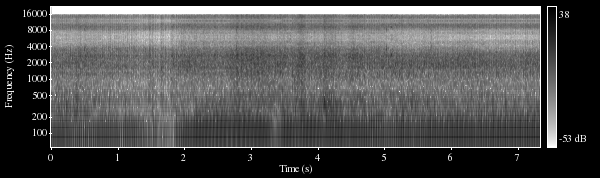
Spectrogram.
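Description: Land Rover Defender's engine running under load as it crawls up a rocky off-road track, steady and low, with a short drop in revs just before two seconds in and a brief one again after three seconds.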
